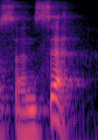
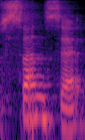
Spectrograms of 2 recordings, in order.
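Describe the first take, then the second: First: The stress is on the second syllable. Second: The stress is on the first syllable. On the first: This is how it is done in the song. "they go sunset. The, the accents on the later part of the words" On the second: This is the usual everyday pronunciation. "Instead of sunset"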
